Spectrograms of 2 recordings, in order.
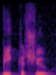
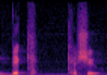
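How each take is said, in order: First: The k sound is single, not doubled. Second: The k sound is doubled and held longer. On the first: "It actually quits doubling when you do that with the Raphe. It makes it" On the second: "And it's actually originally"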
